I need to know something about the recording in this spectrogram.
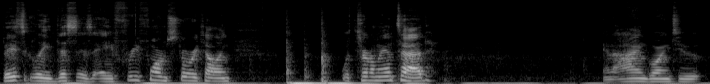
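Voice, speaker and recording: Low-voiced woman prompting a kid's story. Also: a little slow, slight background noise. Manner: prompting, questioning, recapping the child's ideas. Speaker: host. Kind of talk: casual livestream storytelling.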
